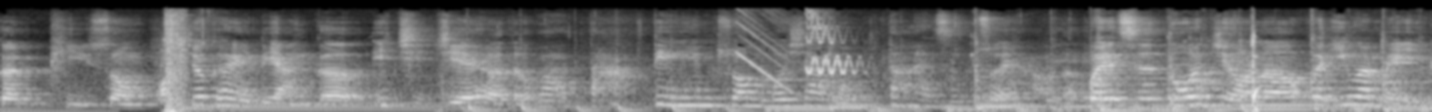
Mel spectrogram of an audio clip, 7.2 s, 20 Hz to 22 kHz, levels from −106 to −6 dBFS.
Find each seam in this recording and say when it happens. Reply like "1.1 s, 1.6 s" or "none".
5.4 s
